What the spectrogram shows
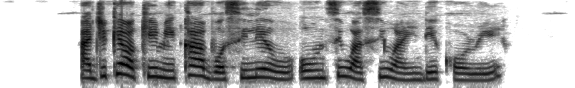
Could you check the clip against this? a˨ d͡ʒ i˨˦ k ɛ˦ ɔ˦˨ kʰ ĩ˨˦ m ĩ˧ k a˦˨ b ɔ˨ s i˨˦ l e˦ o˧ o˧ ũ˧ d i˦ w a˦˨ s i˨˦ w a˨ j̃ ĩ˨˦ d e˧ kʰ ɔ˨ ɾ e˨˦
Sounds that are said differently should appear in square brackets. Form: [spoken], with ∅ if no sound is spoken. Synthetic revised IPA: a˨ d͡ʒ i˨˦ k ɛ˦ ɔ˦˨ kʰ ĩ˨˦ m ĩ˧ k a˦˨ b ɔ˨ s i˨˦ l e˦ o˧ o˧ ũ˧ [t] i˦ w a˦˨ s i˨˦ w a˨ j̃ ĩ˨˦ d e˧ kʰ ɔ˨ ɾ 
